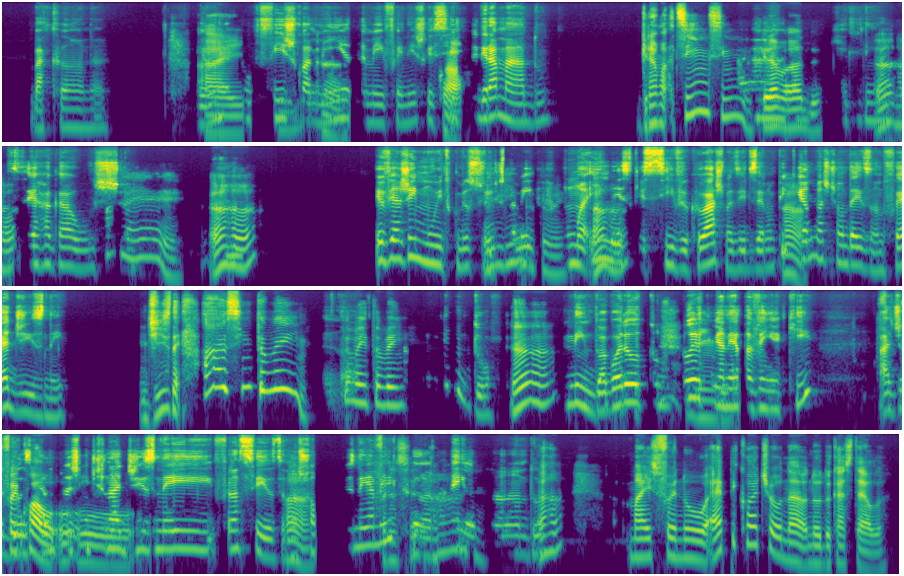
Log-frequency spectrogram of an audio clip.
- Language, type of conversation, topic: Portuguese, unstructured, Qual foi uma viagem inesquecível que você fez com a sua família?
- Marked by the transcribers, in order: static; distorted speech; tapping; chuckle; other background noise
